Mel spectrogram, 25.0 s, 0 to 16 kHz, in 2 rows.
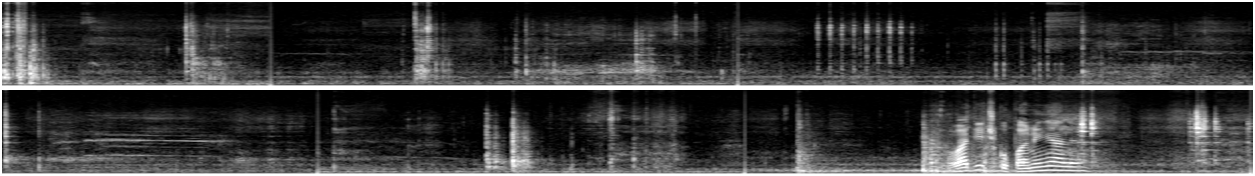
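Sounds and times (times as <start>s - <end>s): rooster crowing: 11.2s - 15.3s, 15.9s - 17.3s
knocks and clinks: 23.2s - 23.7s.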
